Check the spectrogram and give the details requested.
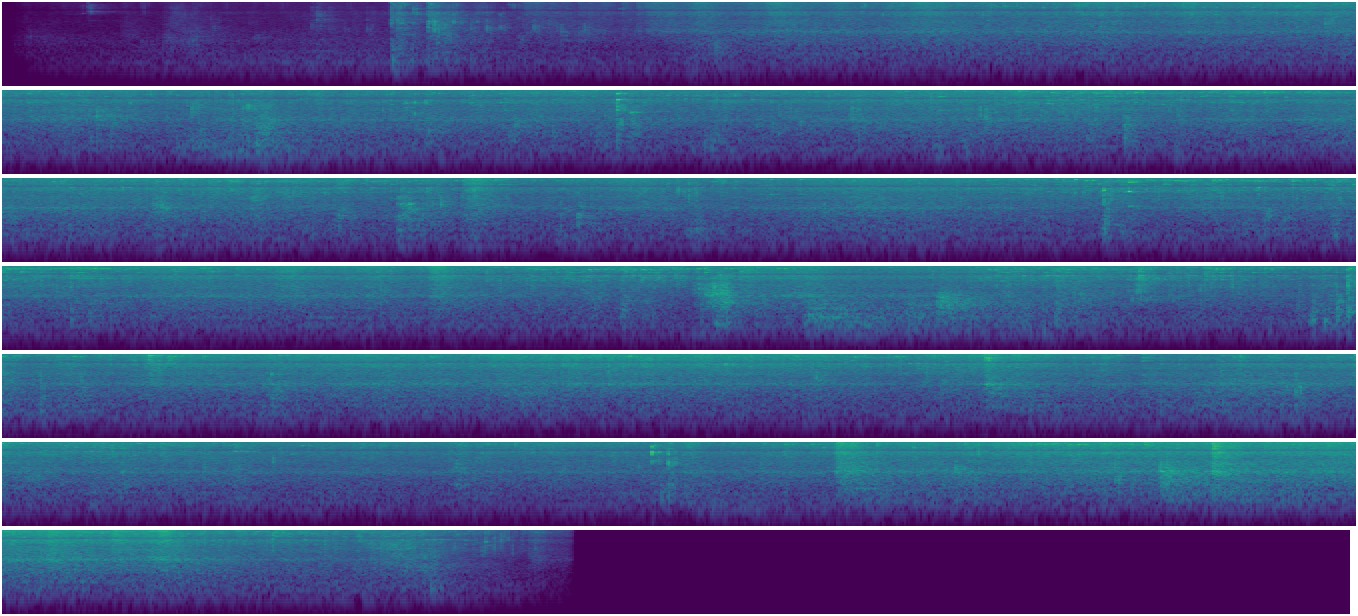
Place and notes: OUT OF ERA/Lille abandonned factory - OUT OF ERA/Granules & pipes
Playing with strange material in abandonned factory.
